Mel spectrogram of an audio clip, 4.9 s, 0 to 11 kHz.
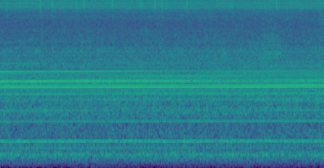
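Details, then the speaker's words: EcoFlow RIVER 2 portable power station charging from 240 V mains at 30% state of charge, drawing about 340–350 W: its small rear cooling fan gives a loud, constant whirring hum while charging. "it is noisy when uncharged this little fan on the back is very noisy when this gets charged it's only a small fan"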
